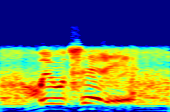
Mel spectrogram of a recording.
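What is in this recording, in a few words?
near waypoint, mood low, Russian; War Thunder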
